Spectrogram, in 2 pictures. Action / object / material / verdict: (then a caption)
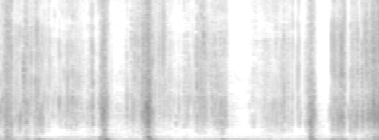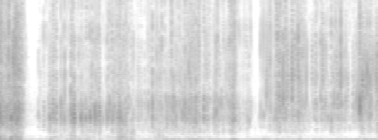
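scrape / gloves with foam or rubber fingertips / foam rubber / none. White gloves with blue textured foam or rubber fingertips are pressed palm to palm, and the coated fingertips rub against each other just above the microphone. The result is a steady, bright, crinkly scratching that sounds like crumpling, with occasional sharper crackling bursts and very little low end.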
